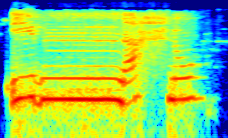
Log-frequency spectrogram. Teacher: जो फर्स्ट नून है इन का वो अपना मखरज और अपनी तमाम क्वालिटीज छोड़ देगा और सेकंड नून को डबल कर देगा और जो गुन्ना सुनाई दे रहा है वो सेकंड नून का है, फर्स्ट का नहीं. · Term: कामिल इदगाम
